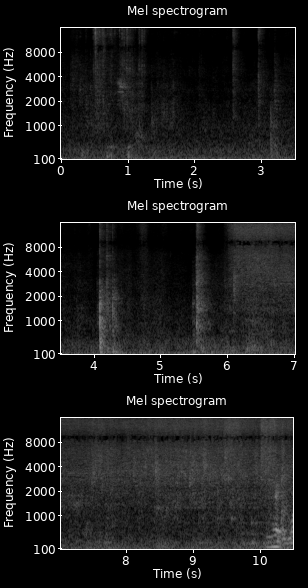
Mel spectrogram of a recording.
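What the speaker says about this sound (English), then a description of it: "You have to wash your hands because you get your hands nasty and that stuff." A kitchen water tap runs while hands are washed, starting with faint intermittent splashes and then a steady, close hiss of flowing water for the last several seconds.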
